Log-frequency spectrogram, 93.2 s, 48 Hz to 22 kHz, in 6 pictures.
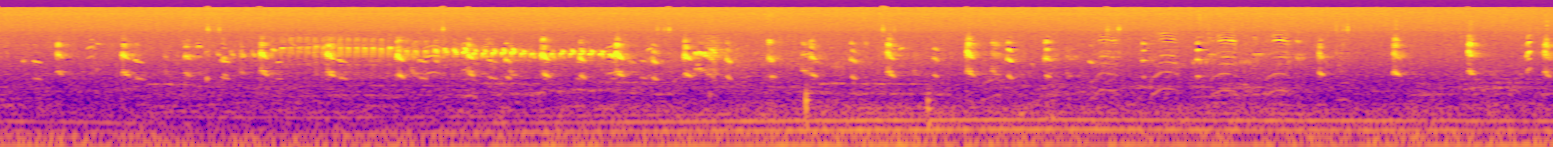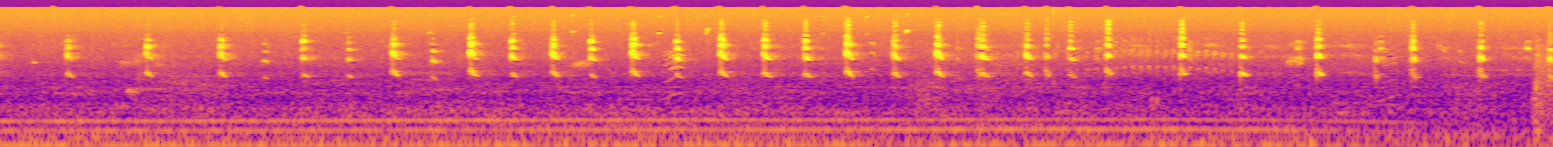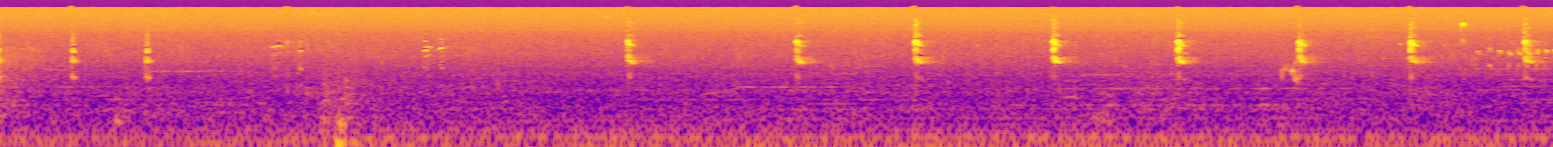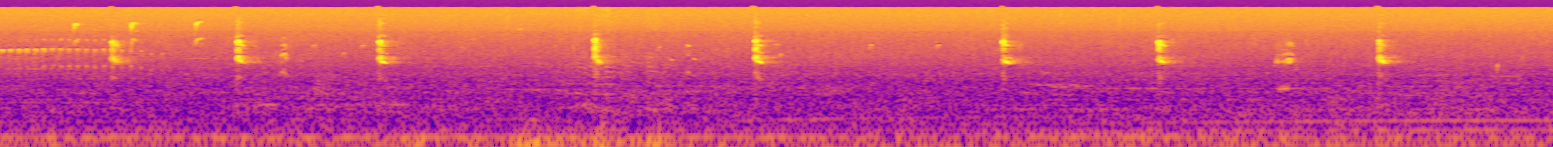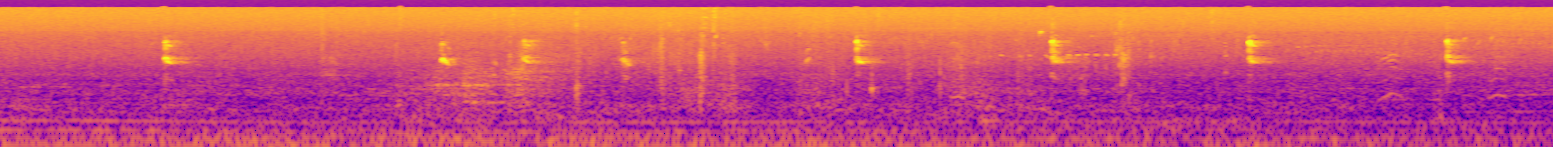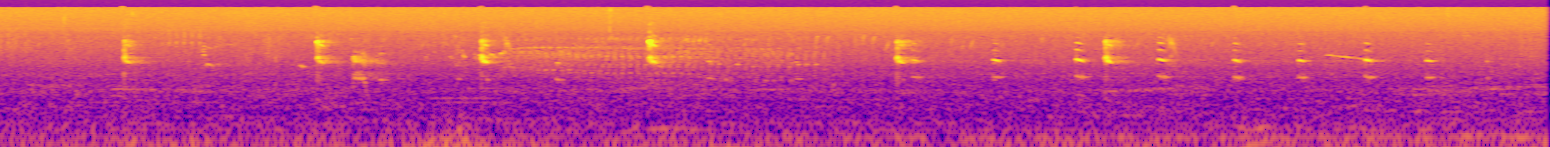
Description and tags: ambiance near a pond in south Spain, mostly bird calls. sennheiser me66+AKG CK94-shure fp24-iRiver H120, decoded to mid-side stereo
ambiance, autumn, birds, nature, pond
